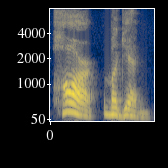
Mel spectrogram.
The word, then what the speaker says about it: Armageddon: one way it's actually pronounced with the h sound so it becomes har mageddon okay but if it's the other way then it's the alpha it's the a it's armageddon okay so we come into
